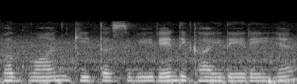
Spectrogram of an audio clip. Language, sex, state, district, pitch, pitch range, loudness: Hindi, female, Punjab, Pathankot, 175 Hz, 170-175 Hz, -15 LUFS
